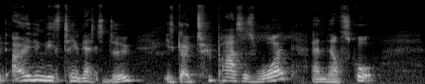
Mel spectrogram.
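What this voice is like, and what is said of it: Gary Freeman impression, South African-sounding. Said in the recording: “He sounded South African then ... I was doing the Gary Freeman”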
